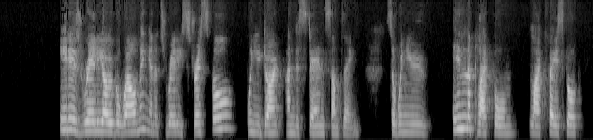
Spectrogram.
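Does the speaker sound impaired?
No.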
